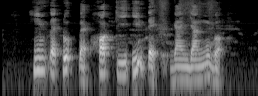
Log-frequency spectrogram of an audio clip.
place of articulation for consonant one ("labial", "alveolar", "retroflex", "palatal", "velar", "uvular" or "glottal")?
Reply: glottal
